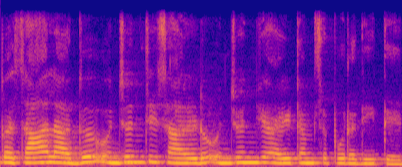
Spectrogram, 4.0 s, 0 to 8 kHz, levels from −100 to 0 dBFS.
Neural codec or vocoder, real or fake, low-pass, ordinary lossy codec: none; real; 7.2 kHz; none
